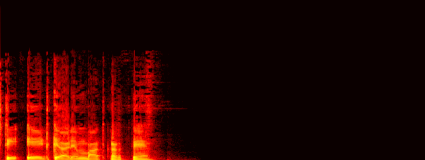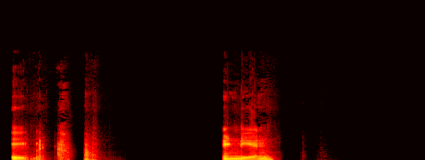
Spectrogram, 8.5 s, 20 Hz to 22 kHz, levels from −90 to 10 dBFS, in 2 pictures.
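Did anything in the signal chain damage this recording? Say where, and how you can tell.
Yes. A call audio freeze runs from 4.93 to 5.11 s. The last sound smears into a fading buzz, then about 90 ms of silence. Playback resumes where it stopped, adding a 157 ms delay with nothing lost. Likely network packets stalled and drained the jitter buffer.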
